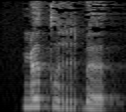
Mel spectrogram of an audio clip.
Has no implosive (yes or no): no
